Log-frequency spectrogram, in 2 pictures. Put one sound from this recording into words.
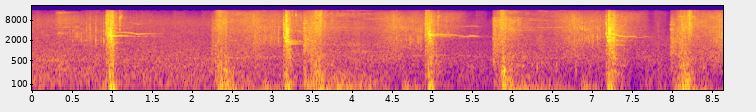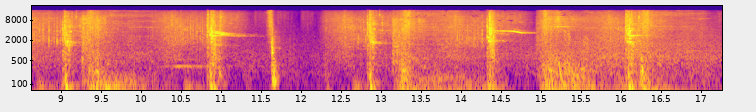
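A bowstring snaps as arrows are shot, one after another.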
